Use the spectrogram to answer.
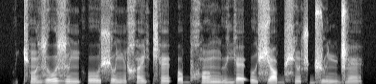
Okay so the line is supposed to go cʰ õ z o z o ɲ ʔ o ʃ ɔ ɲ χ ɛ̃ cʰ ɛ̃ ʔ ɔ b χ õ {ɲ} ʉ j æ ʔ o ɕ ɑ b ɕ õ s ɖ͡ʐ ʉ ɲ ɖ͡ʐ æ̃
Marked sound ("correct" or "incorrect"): incorrect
